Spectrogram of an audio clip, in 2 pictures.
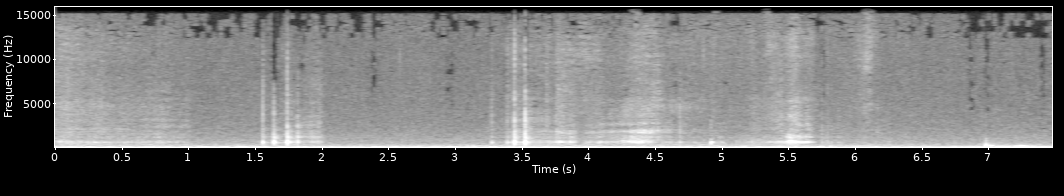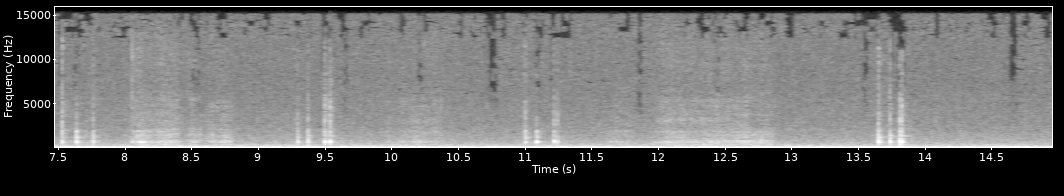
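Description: Fingernails scratch the card back cover of a yellow paperback book held tilted, making short, quiet, papery scraping strokes in an uneven rhythm. A steady low hum runs underneath throughout.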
